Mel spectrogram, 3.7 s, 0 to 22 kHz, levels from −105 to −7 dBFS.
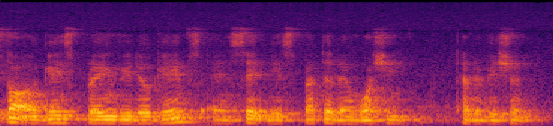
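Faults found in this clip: No faults found in the speech clip; nothing audible to attribute to capture, transport or playback.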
